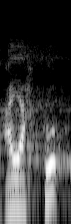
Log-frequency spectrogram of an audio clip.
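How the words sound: It is said in a gentle, polite tone. Respectful way of addressing one's father. "wah sopan"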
